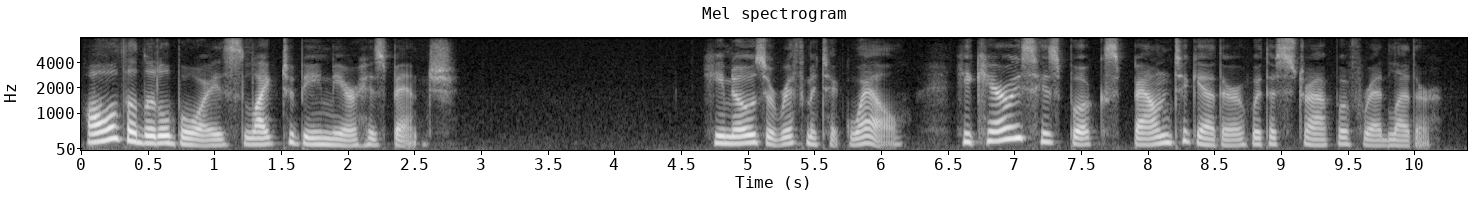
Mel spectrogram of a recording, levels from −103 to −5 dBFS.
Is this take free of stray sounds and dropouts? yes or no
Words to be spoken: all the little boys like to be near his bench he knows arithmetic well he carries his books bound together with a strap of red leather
yes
